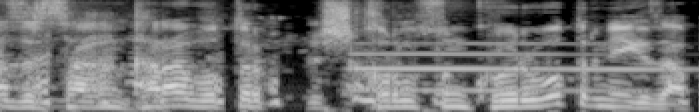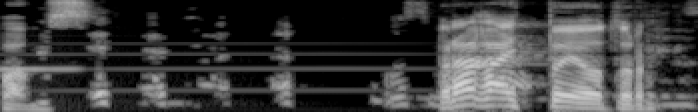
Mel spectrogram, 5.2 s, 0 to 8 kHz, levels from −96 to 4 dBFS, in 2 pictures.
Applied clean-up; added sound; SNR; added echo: classical method spectral subtraction.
